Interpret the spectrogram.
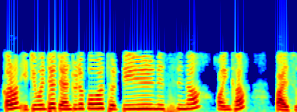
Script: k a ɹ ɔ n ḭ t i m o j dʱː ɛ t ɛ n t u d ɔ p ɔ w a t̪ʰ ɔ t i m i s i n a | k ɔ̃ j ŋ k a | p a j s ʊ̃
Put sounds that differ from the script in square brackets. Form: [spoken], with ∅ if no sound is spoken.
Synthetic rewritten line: k a ɹ ɔ n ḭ t i m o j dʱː ɛ t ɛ n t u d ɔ p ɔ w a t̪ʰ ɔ t i [n] i s i n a | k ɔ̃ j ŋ [kʰ] a | p a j s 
